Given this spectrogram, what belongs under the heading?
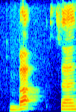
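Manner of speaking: بأسن with a sudden catch after "ba", then held "sann"; بأسن as "ba'-sann", abrupt then sustained; jolt on hamza. Shown as a demonstration. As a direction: jerk the first syllable of بأسن short, keep breath going. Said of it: "جھٹکا دینا ہے".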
